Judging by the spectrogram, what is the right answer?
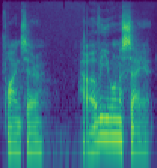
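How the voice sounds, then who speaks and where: A man voicing a casual, evasive young boyfriend who speaks haltingly, in an audiobook. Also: on the low side, lively intonation. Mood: weary. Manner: hesitant, halting, noncommittal. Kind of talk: audiobook character dialogue.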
